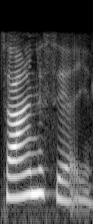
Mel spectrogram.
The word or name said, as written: روزنامهء کوچک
